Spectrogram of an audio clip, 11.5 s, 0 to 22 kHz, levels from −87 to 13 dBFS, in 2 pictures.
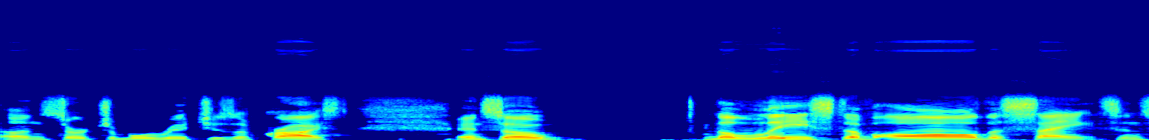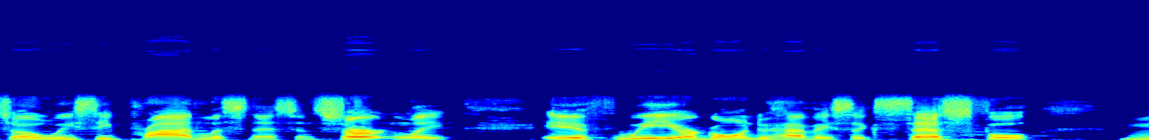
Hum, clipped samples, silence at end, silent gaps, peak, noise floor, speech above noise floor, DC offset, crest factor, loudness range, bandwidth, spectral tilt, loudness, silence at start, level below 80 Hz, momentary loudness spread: none; under 0.1%; 0 s; none; -2 dBFS; -67 dBFS; 46 dB; under 0.1%; 20 dB; 4 LU; 7.2 kHz; -4 dB/octave; -21 LUFS; 0 s; -56 dBFS; 15 LU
